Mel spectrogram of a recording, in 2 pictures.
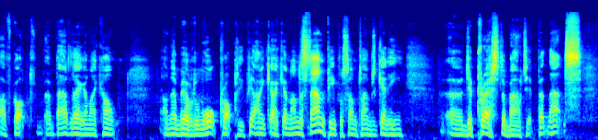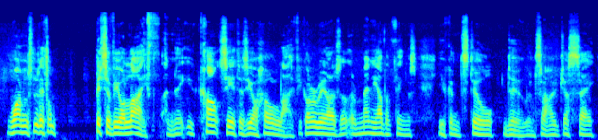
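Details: Adult male speaker; typical speech.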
